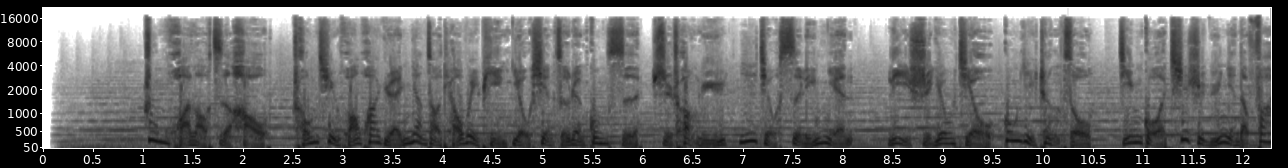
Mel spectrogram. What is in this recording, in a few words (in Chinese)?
男 专题 食品企业 沉稳厚重, 国语男声配音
